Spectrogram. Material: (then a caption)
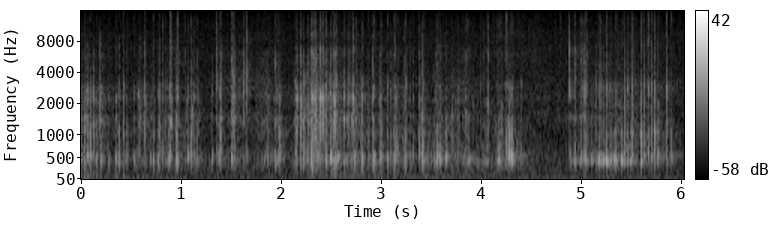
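Plastic. Long nails rake and scratch across the pink bristles of a plastic detangling hairbrush held close to the mic. The result is dense, crinkly clicking and scratching in a rapid stream of bright, dry ticks. It comes in bursts with a brief quiet gap before the final flurry.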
